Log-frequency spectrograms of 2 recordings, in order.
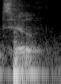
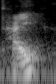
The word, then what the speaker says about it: tithe: The tilth. Is that how you say it? Tithe.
